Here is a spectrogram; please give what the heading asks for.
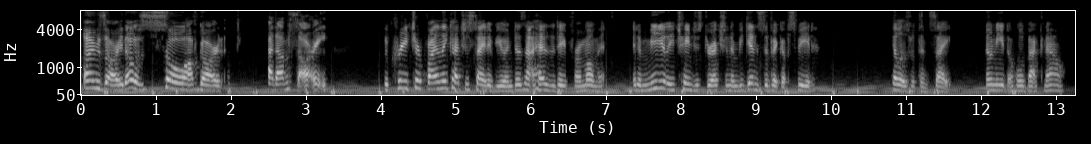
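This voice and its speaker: A woman's voice: mid-range voice, fairly quick, rough recording. A woman livestream host reading a visual novel aloud, with playful casual reactions. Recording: background music under the voice. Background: music.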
